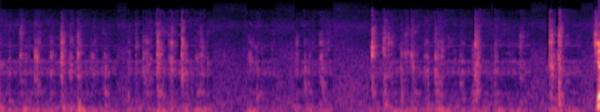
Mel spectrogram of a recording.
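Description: Typing on a computer keyboard: quick, irregular runs of key clicks, with a short lull around the middle.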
